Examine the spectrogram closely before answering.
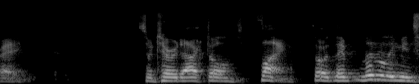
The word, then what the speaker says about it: pterodactyl: Tara all right um with a P with a silent p p t e r a so pterodactyl flying so that literally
